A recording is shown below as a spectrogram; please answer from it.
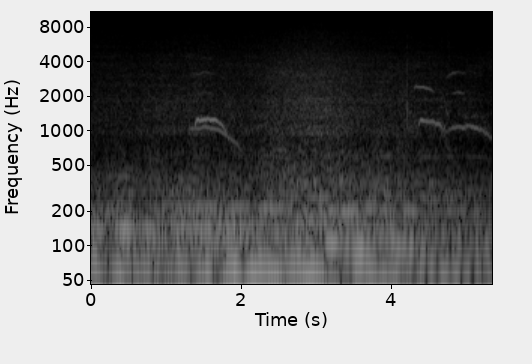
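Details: Mother cat Anna with her kittens at home: high, descending meows sound once early and twice near the end, separated by a long quiet gap, under a constant deep rumble.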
